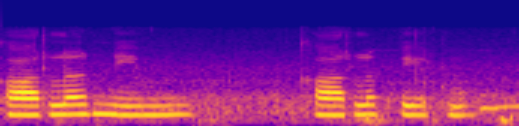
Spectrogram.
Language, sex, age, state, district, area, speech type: Telugu, female, 18-30, Telangana, Adilabad, urban, spontaneous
